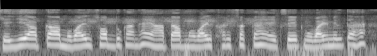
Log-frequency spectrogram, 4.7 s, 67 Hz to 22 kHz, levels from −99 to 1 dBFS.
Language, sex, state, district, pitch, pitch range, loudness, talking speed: Hindi, male, Bihar, Saran, 200 Hz, 185-215 Hz, -20 LUFS, 240 wpm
